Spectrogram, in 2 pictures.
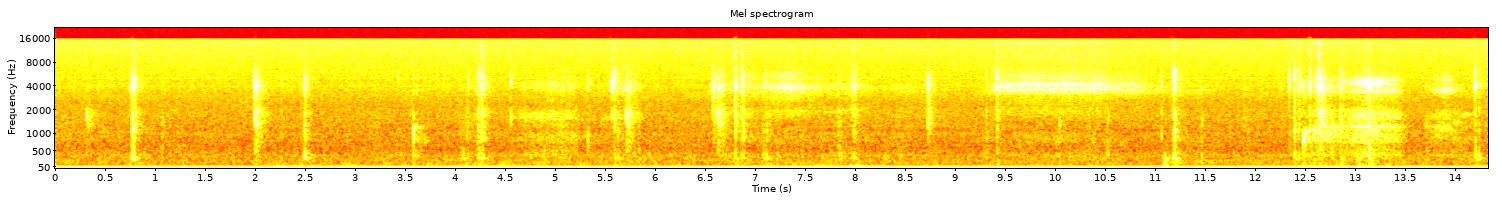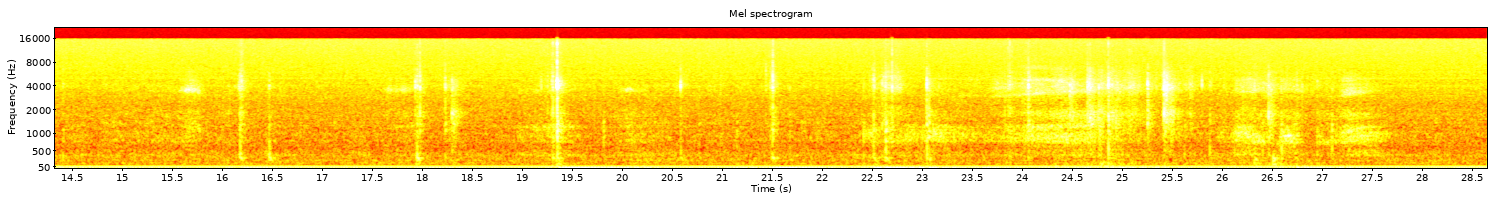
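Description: A pen scratches and taps on paper close by.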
